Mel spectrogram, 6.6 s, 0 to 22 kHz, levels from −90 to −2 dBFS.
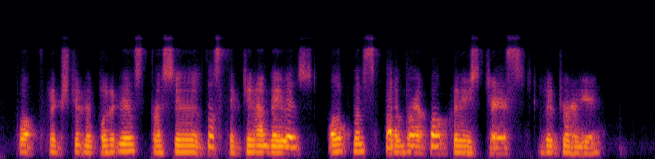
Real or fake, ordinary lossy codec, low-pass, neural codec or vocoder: fake; Opus, 32 kbps; 7.2 kHz; codec, 16 kHz, 0.5 kbps, FreqCodec, smaller model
